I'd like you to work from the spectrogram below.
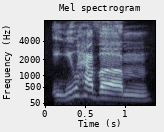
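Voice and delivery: halting, drawn-out guesswork; stretched words while stalling; acted hesitation. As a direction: hand out plates unsurely, with pauses. Unsure whose plate is whose.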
